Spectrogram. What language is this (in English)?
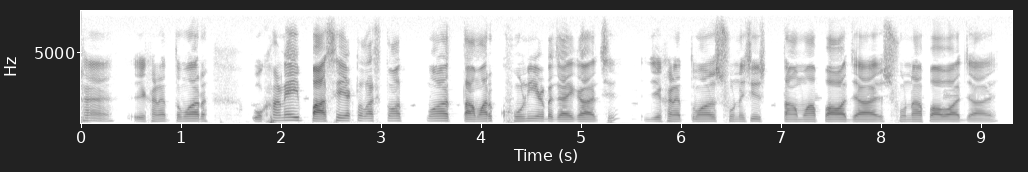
Bangla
